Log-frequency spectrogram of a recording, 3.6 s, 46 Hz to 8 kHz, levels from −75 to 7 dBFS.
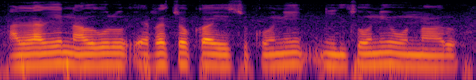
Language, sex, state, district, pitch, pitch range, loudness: Telugu, male, Telangana, Mahabubabad, 125 Hz, 120-130 Hz, -19 LUFS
